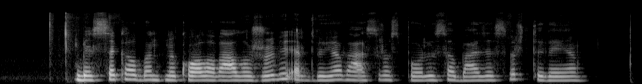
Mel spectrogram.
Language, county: Lithuanian, Tauragė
